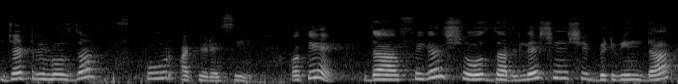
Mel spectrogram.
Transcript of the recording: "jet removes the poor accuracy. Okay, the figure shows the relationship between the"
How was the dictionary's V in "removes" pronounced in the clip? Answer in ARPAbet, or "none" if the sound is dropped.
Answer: none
